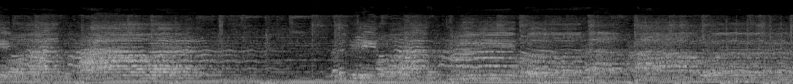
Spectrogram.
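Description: Mixed choir of men's and women's voices singing together, over steady low accompaniment.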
